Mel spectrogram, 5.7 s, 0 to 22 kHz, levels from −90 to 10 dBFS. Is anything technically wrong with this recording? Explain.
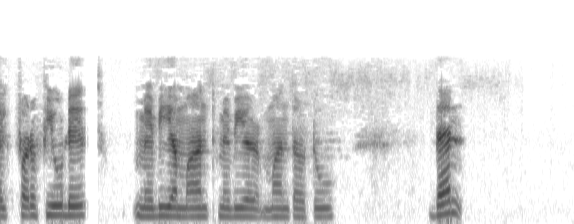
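Yes. Throughout, the speech sounds rough and grainy, with noise filling the gaps between harmonics and a thin, synthetic-sounding top band. This is likely low-delay AAC compression (AAC-ELD); the plainly audible damage fits roughly 32 kbps. Its short frames resolve pitch harmonics poorly, so on a spectrogram the harmonic stripes look smeared and speckled, with a patchy upper band.

From 0.83 to 0.99 s, just before "maybe a", there is AAC frame loss with muting. About 150 ms of audio was lost, and the decoder zeroed the spectrum for those frames. Overlapping windows fade the sound out and back in, leaving a soft-edged hole. The waveform shows a tapered silent gap, and the spectrogram shows a blank vertical band.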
